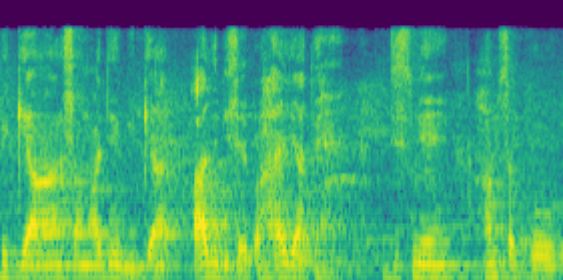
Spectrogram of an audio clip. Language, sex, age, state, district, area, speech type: Hindi, male, 45-60, Uttar Pradesh, Bhadohi, urban, spontaneous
